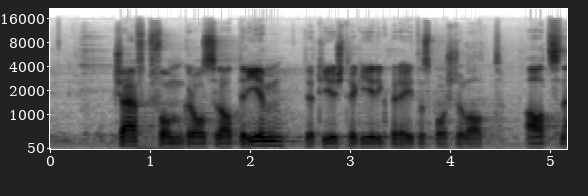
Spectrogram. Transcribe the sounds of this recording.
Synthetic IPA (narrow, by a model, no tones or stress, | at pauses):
kʃæftfɔmɡ̥ɾoːsɾɑːt̚ɾiəmd̥ɛ̰thiːəɪʃt̪ɾɛɡiːəɾɪɡb̥eɾɛɪt̚ɑspɔʃtulɑ̰ːt | ʔɑːt͡snɛ̰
